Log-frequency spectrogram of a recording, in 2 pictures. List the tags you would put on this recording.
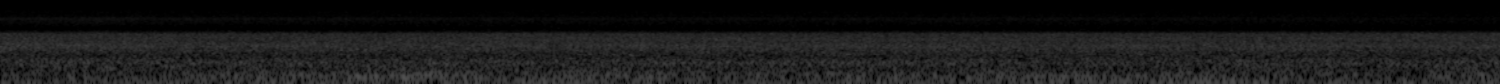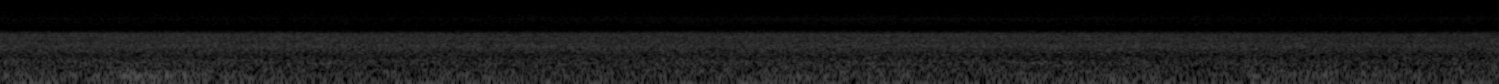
Soundscapes > Nature
field-recording
data-to-sound
soundscape
modified-soundscape
nature
weather-data
natural-soundscape
alice-holt-forest
raspberry-pi
sound-installation
phenological-recording
artistic-intervention
Dendrophone

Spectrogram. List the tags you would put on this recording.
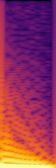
Instrument samples > Percussion
Kick
Sub
Subsive

